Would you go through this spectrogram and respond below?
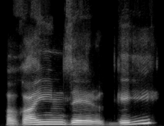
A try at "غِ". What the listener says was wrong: گی نہیں، غی، گی کہیں گے تو وہ گاف ہو جائے گا اردو والا، ٹھیک ہے. غی، غی پیچھے سے،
